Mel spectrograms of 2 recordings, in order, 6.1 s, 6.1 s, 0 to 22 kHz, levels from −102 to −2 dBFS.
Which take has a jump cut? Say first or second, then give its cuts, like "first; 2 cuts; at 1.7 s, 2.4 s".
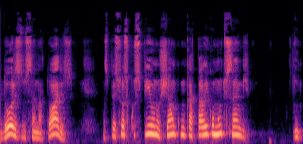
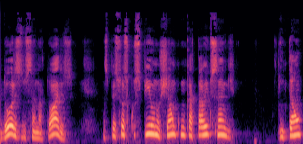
second; 1 cut; at 4.2 s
